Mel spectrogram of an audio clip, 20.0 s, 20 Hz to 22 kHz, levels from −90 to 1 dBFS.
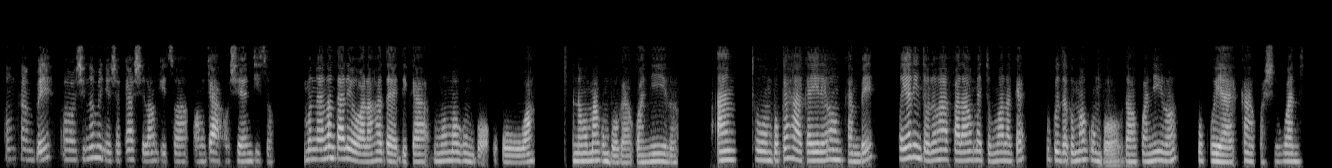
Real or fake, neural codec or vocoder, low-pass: fake; codec, 16 kHz, 0.4 kbps, LongCat-Audio-Codec; 7.2 kHz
